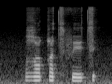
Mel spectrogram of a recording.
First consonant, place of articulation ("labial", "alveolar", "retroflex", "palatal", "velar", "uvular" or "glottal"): uvular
